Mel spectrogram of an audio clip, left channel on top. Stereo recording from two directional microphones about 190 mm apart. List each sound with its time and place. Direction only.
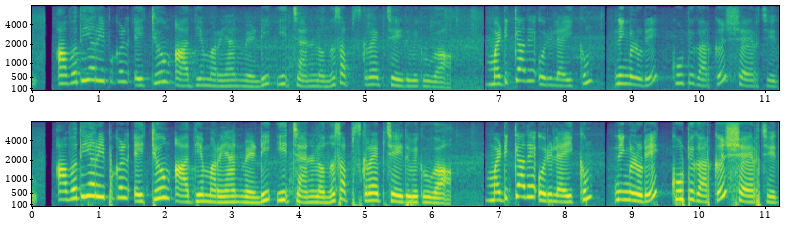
0.3 s a woman's voice: 45° right (ahead or behind)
